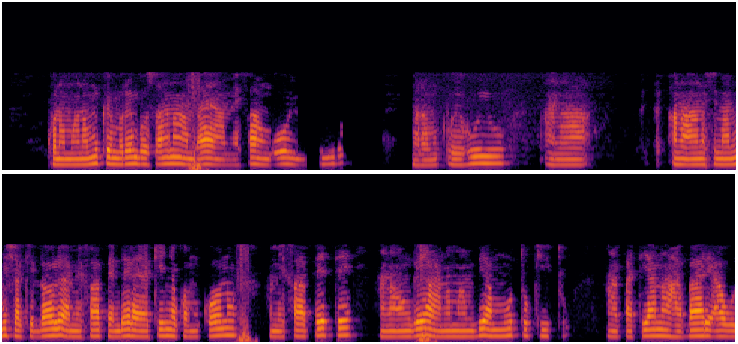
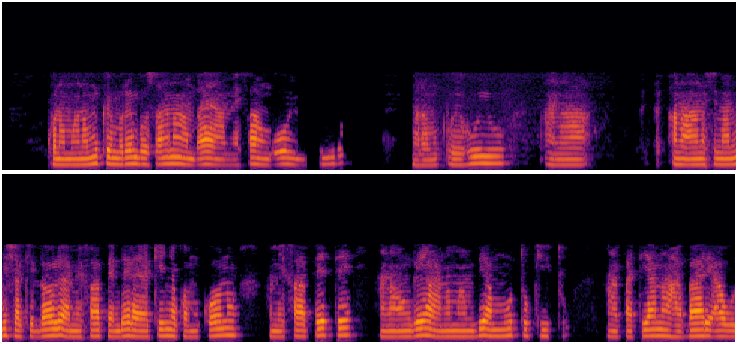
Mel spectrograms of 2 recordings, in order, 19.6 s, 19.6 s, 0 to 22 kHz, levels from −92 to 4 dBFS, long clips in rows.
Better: second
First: background sound (Tearing); 9 dB below the speech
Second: none

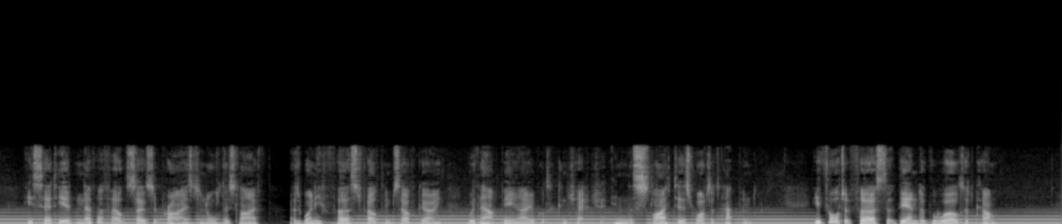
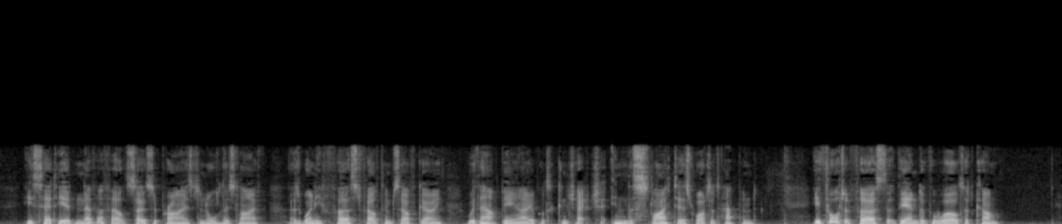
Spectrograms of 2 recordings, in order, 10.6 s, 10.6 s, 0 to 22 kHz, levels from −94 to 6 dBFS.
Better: second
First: noise reduction (neural mask model RNNoise)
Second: none

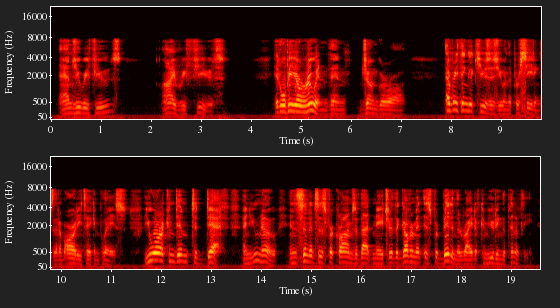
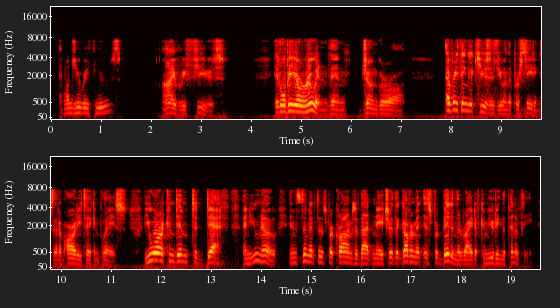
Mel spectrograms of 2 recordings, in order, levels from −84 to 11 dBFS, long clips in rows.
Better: first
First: none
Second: noise reduction (neural mask model DeepFilterNet 3)

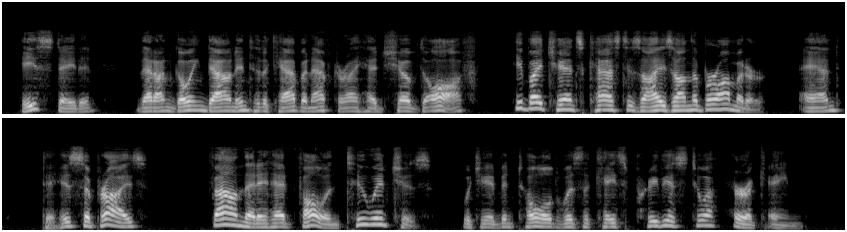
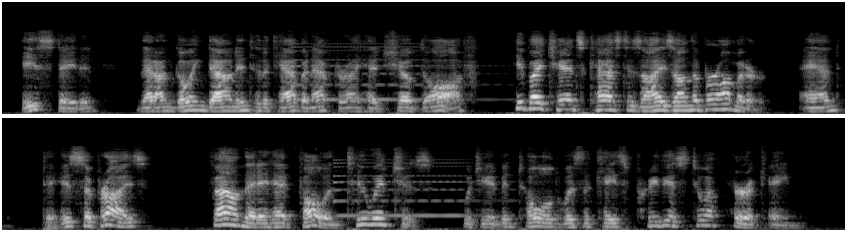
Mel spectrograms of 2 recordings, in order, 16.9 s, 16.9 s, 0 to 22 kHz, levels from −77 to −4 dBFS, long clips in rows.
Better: first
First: none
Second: background sound (Keyboard (musical)); 20 dB below the speech // room echo; dies away in 0.2 s

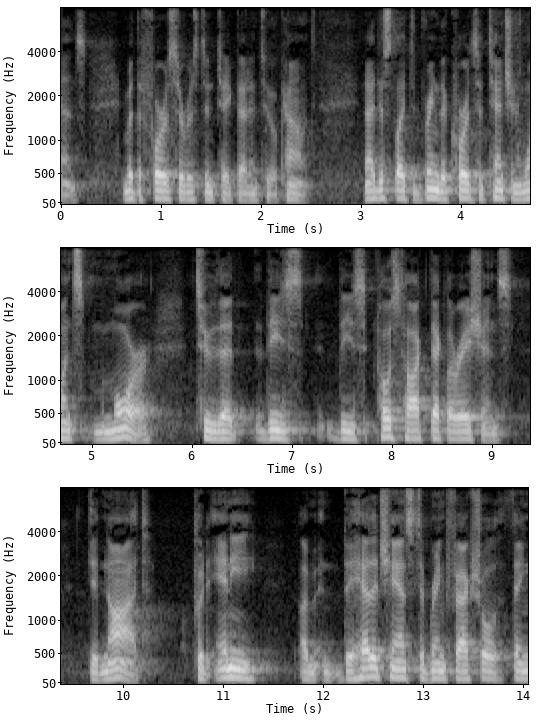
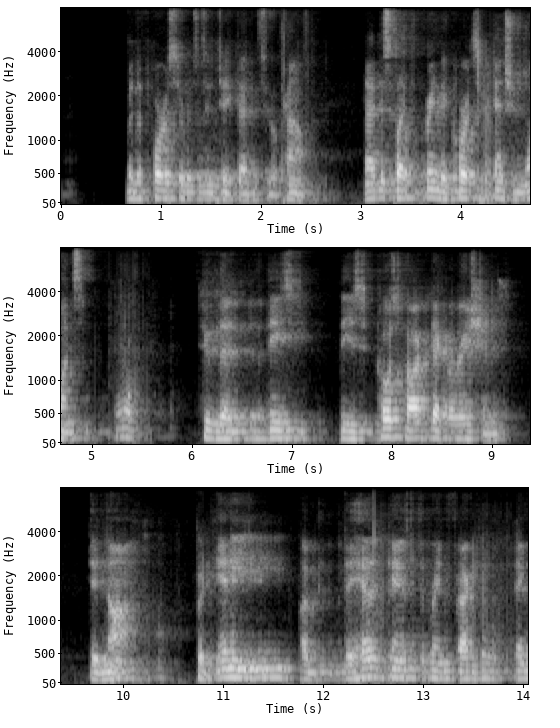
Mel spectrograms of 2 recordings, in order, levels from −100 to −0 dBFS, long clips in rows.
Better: first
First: none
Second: noise reduction (neural mask model DeepFilterNet 3)

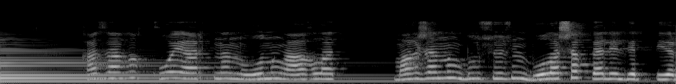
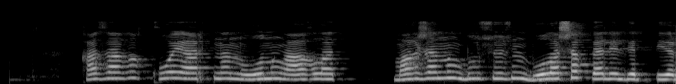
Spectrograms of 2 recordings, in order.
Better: second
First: background sound (Guitar); 6 dB below the speech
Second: none

